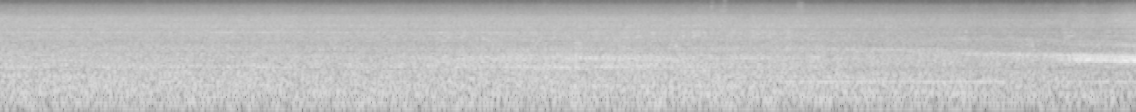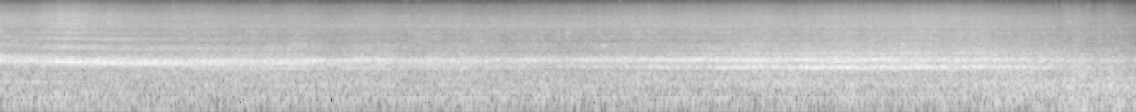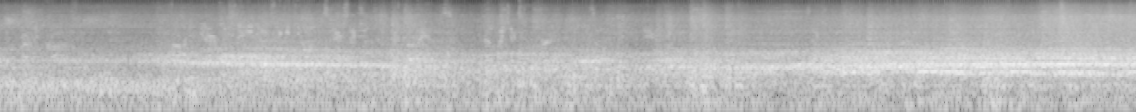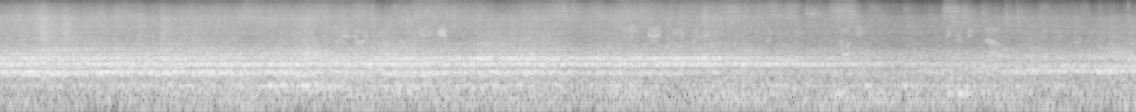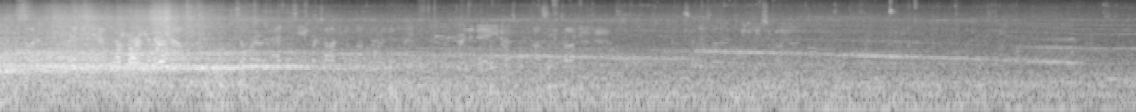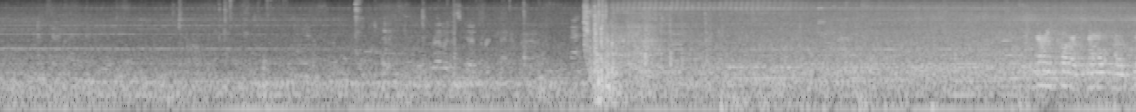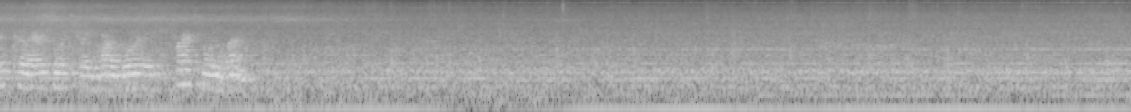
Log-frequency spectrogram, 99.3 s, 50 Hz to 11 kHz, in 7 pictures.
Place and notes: West Oakland Bart station /subway/ - ride through a tube towards San Francisco
approaching West Oakland Bart /subway/ station and a ride through a tube under the SF Bay towards The San Francisco
Oakland, CA, USA, 20 November 2010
